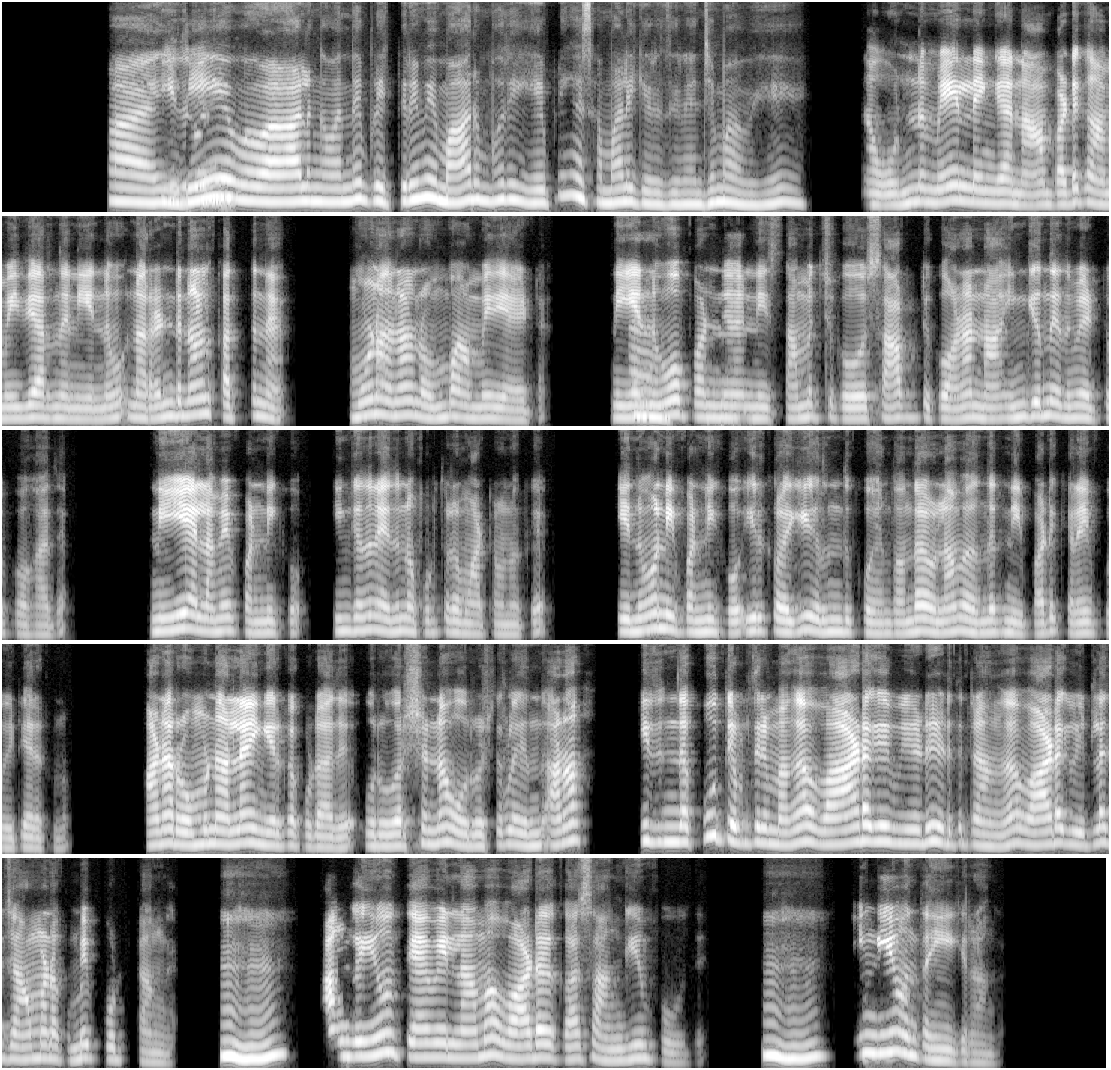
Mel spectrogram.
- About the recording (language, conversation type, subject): Tamil, podcast, உறவுகளில் மாற்றங்கள் ஏற்படும் போது நீங்கள் அதை எப்படிச் சமாளிக்கிறீர்கள்?
- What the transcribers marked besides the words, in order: other background noise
